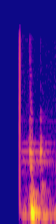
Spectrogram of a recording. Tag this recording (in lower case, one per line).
thud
